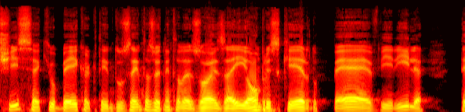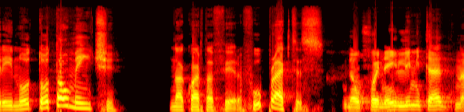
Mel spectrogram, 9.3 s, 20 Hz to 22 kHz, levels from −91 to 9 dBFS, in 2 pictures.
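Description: Hard clipping hits this speech at 2.04–2.56, 2.99–3.02, 5.06–5.44, 6.58–6.62, 7.37–7.47, 8.19–8.57 and 8.94–9.02 s. Each time, the peaks exceed the stage's limit by about 2 to 4 dB and are sliced flat. The added high harmonics give a brief crackle on the loudest syllables.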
